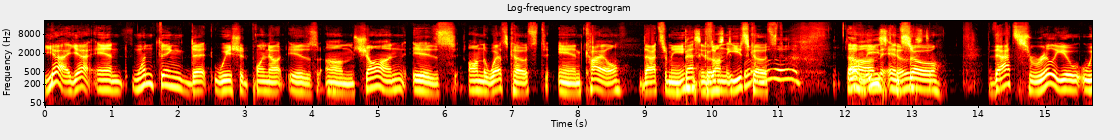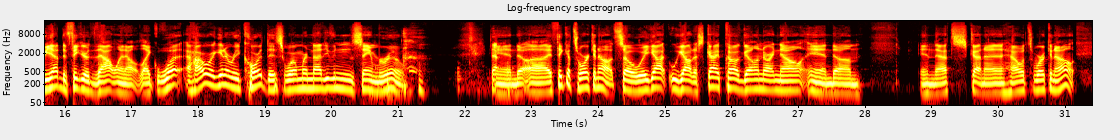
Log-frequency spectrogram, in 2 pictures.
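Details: Adult podcast host with Friedreich's ataxia, which causes loss of muscle control in the legs and arms, impaired balance and slurred speech; ataxic dysarthria (slurred speech) in Friedreich's ataxia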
